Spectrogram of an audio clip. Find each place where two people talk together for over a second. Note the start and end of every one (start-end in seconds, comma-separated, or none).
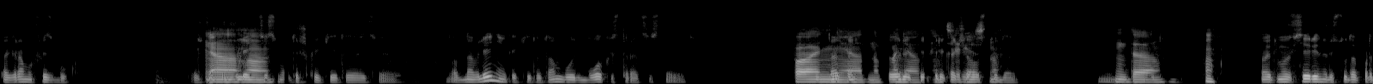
8.1-10.0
